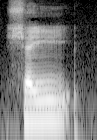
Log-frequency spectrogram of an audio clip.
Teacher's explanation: خی یا مدہ ہے، 1 الف کے برابر کھینچ کر پڑھیں گے، ہی کو کھینچنا نہیں۔ شی یا لین ہے، تھوڑا نرمی کے ساتھ کھینچ کر ادا کریں گے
